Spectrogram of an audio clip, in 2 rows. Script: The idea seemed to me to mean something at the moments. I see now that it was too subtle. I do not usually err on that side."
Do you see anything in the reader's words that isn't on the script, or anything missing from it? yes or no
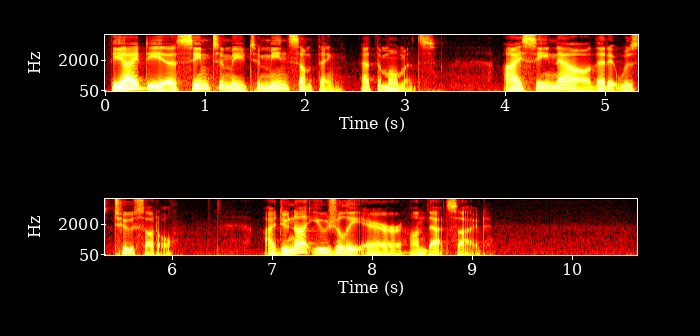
no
